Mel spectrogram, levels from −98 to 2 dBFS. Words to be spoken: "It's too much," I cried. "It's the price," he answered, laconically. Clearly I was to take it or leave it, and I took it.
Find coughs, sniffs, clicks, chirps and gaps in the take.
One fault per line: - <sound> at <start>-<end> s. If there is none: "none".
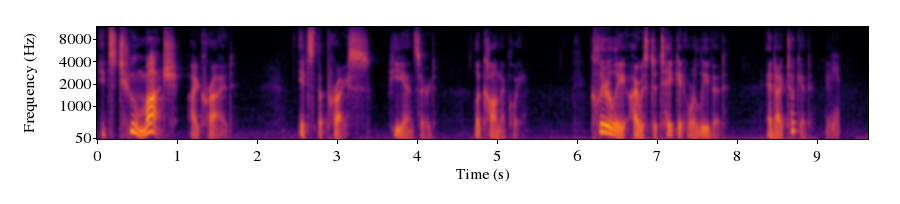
- laugh at 9.1-9.3 s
